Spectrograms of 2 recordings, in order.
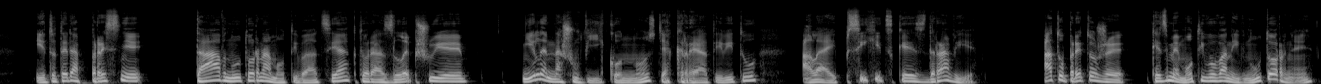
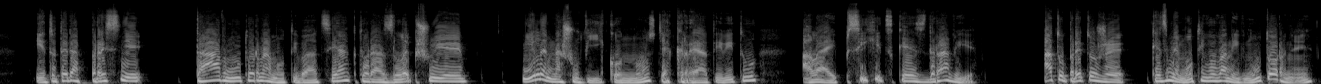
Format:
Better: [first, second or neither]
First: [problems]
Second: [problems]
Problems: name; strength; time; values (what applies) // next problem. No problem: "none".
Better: first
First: none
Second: distortion; slight; 12% of the sound clipped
